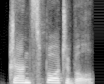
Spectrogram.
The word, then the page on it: transportable: Indian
